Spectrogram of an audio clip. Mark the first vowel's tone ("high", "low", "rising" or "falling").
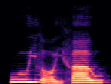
high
